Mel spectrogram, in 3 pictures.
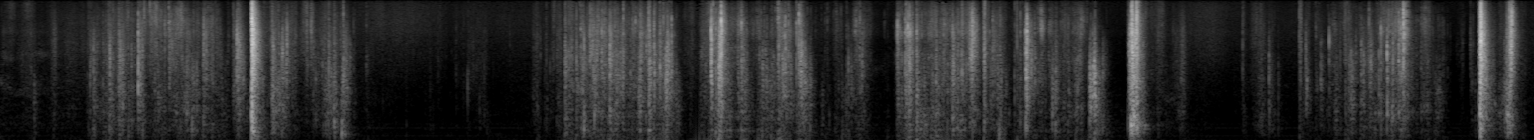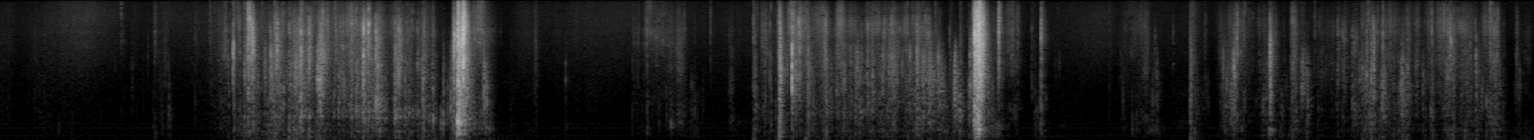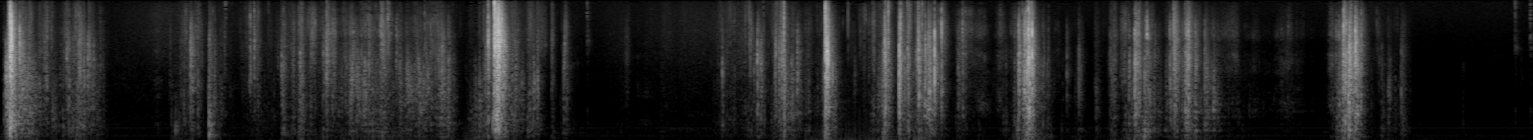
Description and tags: Paper thrown around in the air
This sound I recorded by physically throwing paper up in the air , but right in front of the microphone. I threw the paper seven or eight times. I added an EQ in order to create a sharper sound with paper being thrown. The sharp sound aids in the sound of the paper rubbing together as they fall down
sheets, paper-Throwing, Ruffling, paper-Paper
